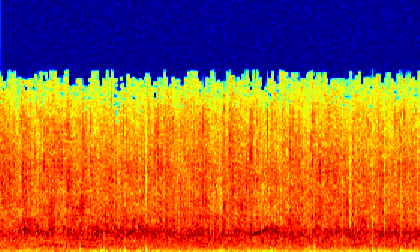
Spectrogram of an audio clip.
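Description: Audience applauding steadily, with a short rising whistle about three and a half seconds in.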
